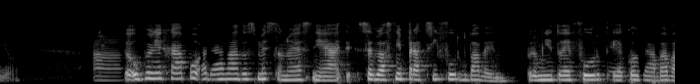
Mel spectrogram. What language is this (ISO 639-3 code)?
ces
